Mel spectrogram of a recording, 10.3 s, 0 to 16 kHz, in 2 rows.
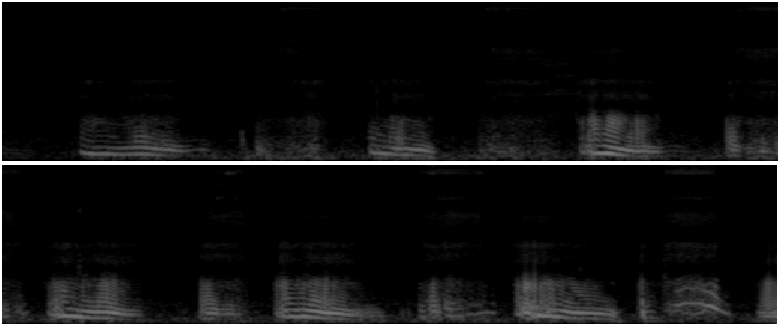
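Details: Twin baby sleeping soundly, snoring with soft rhythmic noises on each breath, about 38 breaths a minute; ordinary infant snoring.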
